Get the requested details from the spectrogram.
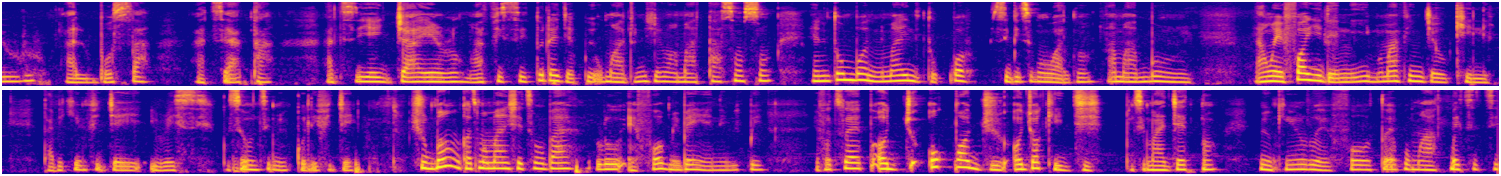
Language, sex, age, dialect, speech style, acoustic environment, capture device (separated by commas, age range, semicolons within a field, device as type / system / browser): Yoruba, female, 25-34, Nigeria - Nigerian Standard, relaxed, nature, mobile / Linux / Chrome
